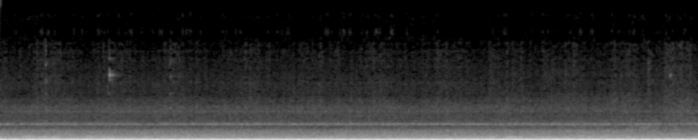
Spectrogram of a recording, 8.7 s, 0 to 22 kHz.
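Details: MAN NL202 CNG bus with ZF Ecomat 5-speed gearbox climbing a hill under load: heavy low engine drone with an uneven pulsing stumble about once a second from a bad engine misfire.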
